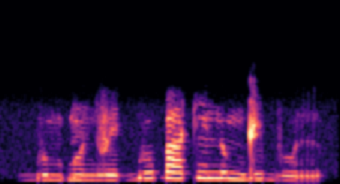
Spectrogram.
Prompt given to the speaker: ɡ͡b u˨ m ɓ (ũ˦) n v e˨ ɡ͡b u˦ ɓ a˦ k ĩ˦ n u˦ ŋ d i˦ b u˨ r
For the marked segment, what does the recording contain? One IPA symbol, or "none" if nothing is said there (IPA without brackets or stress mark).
ũ˨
